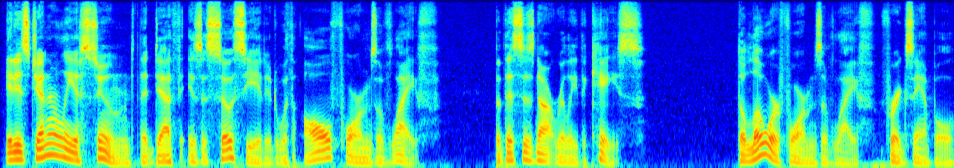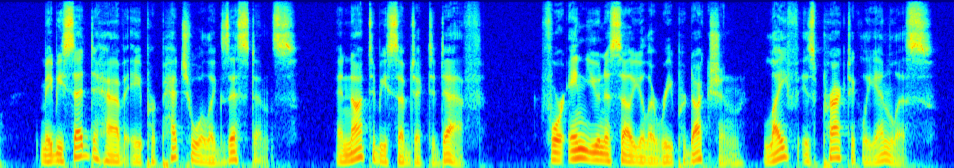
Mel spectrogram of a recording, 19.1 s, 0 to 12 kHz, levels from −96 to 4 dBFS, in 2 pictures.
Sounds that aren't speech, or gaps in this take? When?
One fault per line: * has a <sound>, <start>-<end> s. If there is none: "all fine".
all fine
